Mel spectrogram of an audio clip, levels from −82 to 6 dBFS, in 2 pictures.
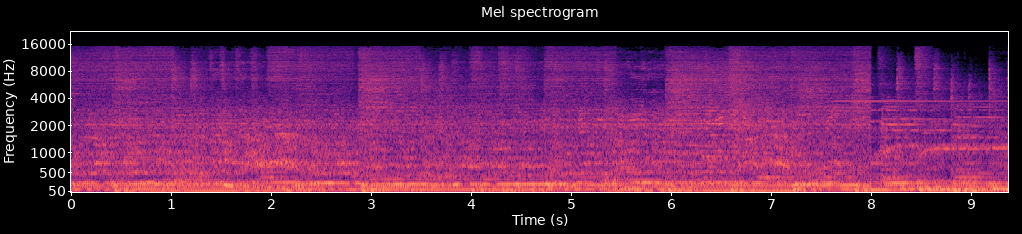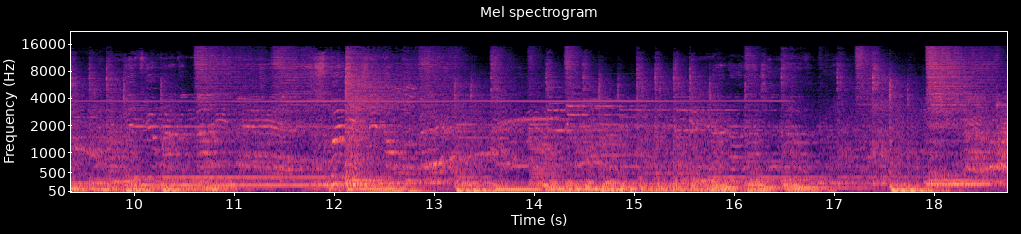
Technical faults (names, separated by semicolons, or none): feedback whistle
